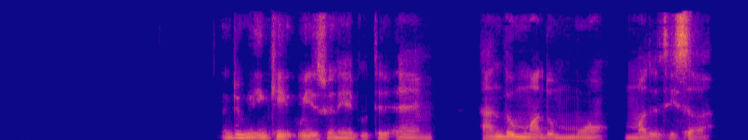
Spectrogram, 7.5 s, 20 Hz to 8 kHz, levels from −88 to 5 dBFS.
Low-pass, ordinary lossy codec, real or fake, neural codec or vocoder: 7.2 kHz; AAC, 32 kbps; fake; codec, 16 kHz, 0.8 kbps, ZipCodec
